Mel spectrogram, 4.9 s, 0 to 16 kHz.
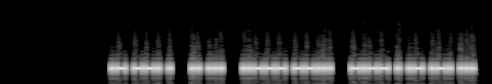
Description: Morse code, heard as a keyed tone, about 44 wpm, 700 Hz. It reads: AGE IS 27 YEARS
